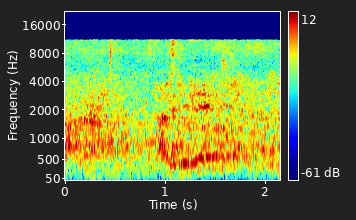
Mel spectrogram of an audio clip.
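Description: Speech: a man talking into a handheld microphone over a loudspeaker, with crowd chatter.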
